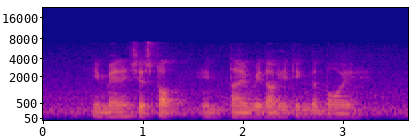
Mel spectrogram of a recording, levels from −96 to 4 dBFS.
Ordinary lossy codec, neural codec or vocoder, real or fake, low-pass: MP3, 48 kbps; none; real; 7.2 kHz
